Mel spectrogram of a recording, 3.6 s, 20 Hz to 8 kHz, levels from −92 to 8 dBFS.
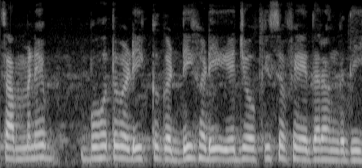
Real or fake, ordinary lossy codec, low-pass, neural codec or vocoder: real; none; none; none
